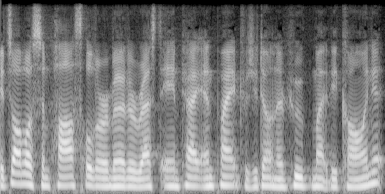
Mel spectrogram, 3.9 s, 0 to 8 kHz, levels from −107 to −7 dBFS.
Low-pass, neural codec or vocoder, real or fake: 7.2 kHz; codec, 16 kHz, 0.5 kbps, FunCodec, trained on LibriTTS, 25 frames a second; fake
